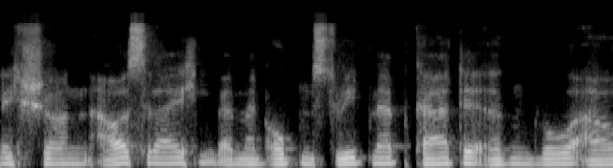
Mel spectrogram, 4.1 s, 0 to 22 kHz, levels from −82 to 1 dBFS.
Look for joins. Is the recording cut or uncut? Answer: cut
